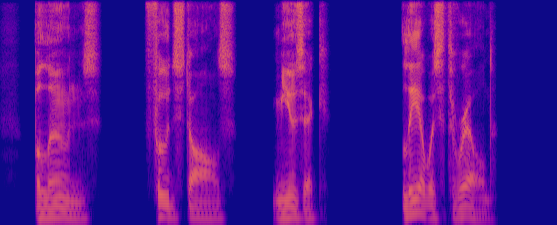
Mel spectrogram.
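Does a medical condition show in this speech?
No.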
